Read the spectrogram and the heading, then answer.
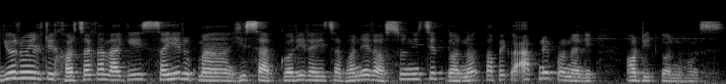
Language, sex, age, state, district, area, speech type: Nepali, female, 30-45, West Bengal, Darjeeling, rural, read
